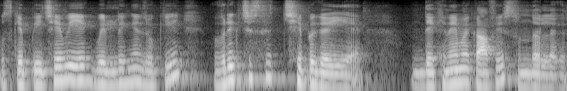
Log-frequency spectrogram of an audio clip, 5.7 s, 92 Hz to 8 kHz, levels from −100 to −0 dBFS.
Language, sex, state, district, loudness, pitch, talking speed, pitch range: Hindi, male, Delhi, New Delhi, -20 LUFS, 130 Hz, 210 wpm, 115-155 Hz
